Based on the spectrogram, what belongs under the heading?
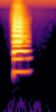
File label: pap horn, bicycle horn, Anechoic; OPENAIR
